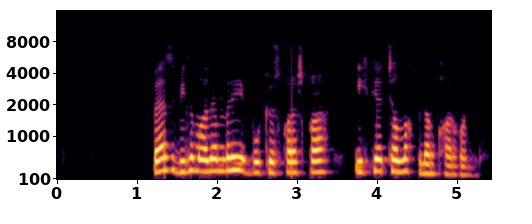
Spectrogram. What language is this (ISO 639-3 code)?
uig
